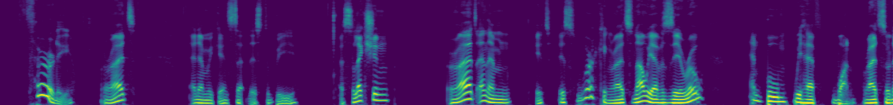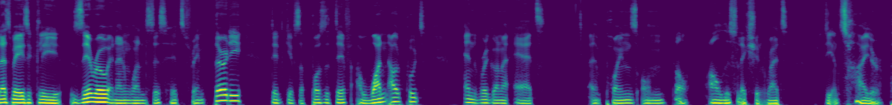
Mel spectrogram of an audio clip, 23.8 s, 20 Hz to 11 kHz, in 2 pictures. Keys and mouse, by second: 3.6 click, 4.1 click, 5.3 space, 8.5 space, 11.0 space, 12.6-15.0 drag.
